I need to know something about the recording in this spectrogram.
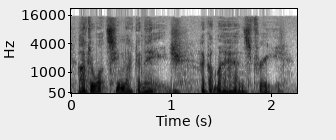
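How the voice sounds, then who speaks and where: Low, husky, wry thriller hero. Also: male voice, animated, fast, no room sound. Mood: wary, puzzled. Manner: terse, dry, sardonic. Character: wry, hard-boiled captive man narrating his own thriller. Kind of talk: scripted first-person radio thriller narration and dialogue.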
